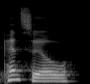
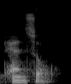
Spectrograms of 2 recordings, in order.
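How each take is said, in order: First: The second syllable has a clear 'ill' vowel. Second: The second syllable has a relaxed 'ul' sound. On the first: The speaker calls it wrong. "Don't say pencil" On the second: The speaker calls it right. "say pencil. ... it's pronounced O"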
